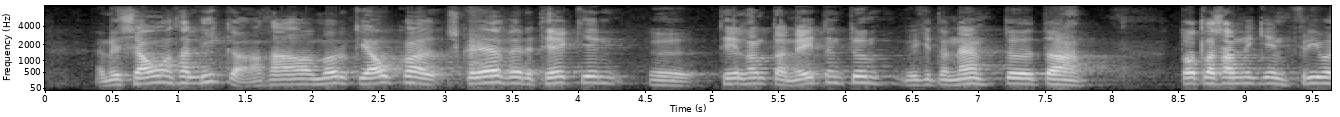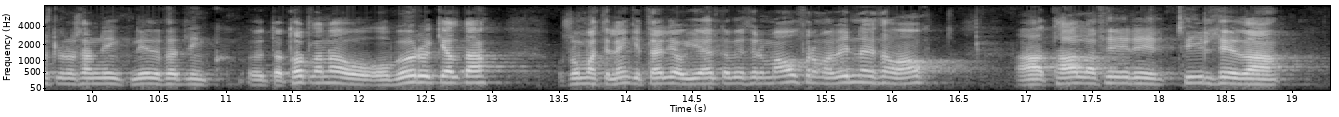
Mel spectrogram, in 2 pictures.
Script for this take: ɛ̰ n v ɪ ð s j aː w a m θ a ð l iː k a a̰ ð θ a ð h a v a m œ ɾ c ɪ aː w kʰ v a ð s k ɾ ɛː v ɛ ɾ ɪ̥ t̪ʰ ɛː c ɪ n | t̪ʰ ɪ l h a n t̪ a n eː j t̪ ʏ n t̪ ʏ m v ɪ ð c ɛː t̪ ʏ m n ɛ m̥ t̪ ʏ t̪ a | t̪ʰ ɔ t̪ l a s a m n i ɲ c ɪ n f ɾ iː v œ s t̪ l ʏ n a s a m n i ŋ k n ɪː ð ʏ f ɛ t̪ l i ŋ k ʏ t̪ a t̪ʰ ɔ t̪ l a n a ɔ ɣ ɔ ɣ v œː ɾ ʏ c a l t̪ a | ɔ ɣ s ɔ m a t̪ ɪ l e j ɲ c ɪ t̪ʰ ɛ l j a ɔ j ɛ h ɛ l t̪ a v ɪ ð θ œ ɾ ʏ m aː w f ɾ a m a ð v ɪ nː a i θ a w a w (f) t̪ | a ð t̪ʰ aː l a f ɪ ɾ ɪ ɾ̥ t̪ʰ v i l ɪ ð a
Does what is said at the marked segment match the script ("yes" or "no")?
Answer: no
